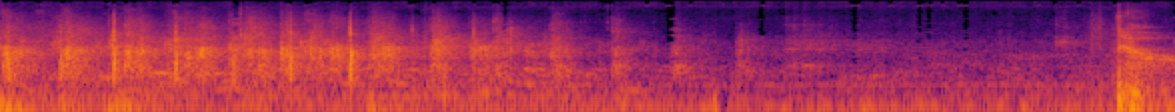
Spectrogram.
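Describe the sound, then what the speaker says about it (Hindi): Audience applause at a panel discussion, a fairly loud round of clapping that is busiest at the start and gradually thins out, with a brief fresh burst near the end. "जोरदार तालियां हो जाए।"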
